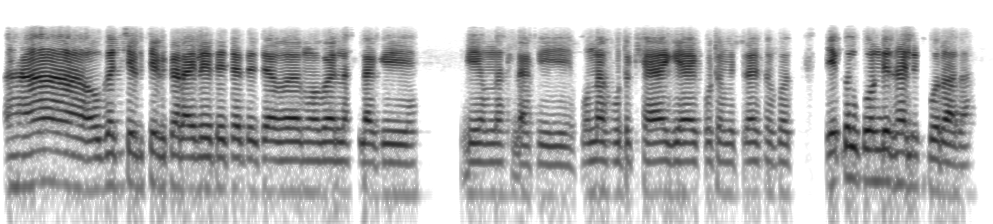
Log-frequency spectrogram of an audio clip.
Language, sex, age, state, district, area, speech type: Marathi, male, 18-30, Maharashtra, Hingoli, urban, conversation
